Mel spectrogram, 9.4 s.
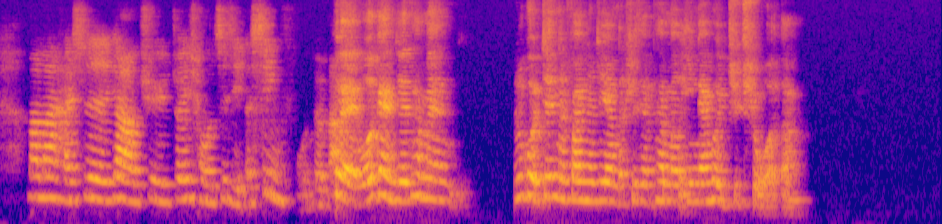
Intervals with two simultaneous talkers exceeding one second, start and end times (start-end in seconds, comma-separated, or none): none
